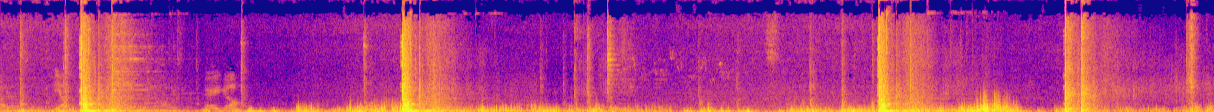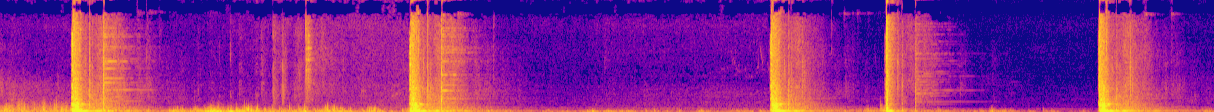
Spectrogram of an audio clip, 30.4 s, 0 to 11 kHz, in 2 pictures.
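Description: SCAR 17S rifle in 7.62x51mm firing single shots, about nine of them a few seconds apart, each a sharp crack with a short ring after it. A low rumble fills the gaps between shots until about two thirds of the way through.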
